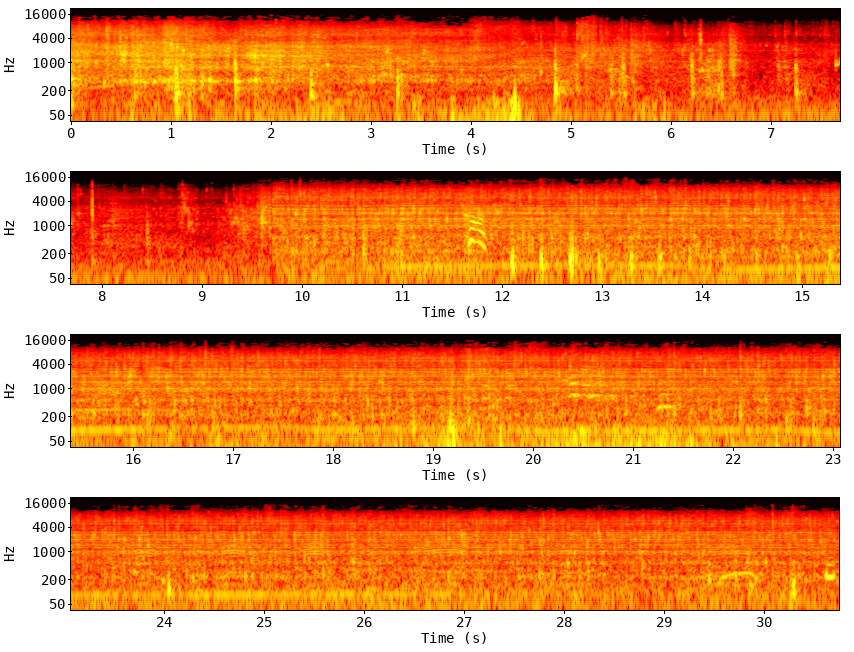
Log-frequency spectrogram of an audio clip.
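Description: Water from a garden hose running and trickling into plastic pans as they fill. The sound dips for a few seconds partway through and then runs on steadily.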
